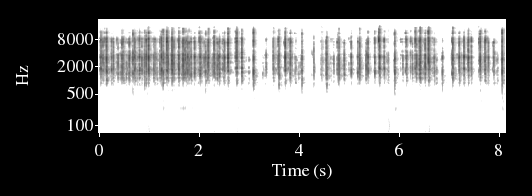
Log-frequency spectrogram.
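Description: A Keychron K4 compact mechanical keyboard with Gateron Yellow switches, grey and orange ABS plastic keycaps and a plastic and metal case, resting on a desk mat, is typed on continuously with the fingertips of both hands. Rapid, bright clacky keystrokes come in dense bursts with a brief pause near the middle, over a faint low steady hum.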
